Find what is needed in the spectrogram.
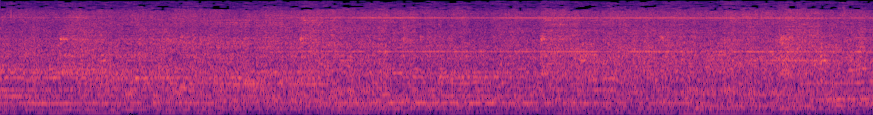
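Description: Stadium crowd noise: a steady, loud din of many voices from spectators in the stands.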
